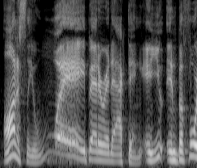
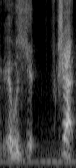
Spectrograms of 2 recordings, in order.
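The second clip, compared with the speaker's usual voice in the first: hole-in-the-trachea voice; 9 semitones higher than usual. Acted. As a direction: wheeze it out with no voice. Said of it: "he has a hole in his trachea".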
